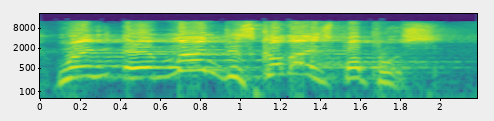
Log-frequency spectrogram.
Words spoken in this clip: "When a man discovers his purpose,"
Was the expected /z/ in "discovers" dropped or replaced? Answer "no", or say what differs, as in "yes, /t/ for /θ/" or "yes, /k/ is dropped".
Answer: yes, /z/ is dropped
